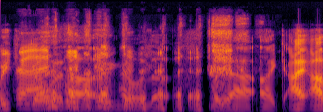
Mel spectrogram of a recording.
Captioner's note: laughs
